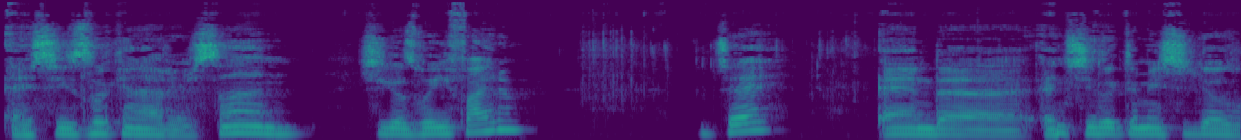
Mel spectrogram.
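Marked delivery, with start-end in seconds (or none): 2.1-3.9 high, rising challenge; goading mom. Retold or imitated. Landlord urging her son to fight, goading. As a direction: imitate a mom egging her son on, pitched up.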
